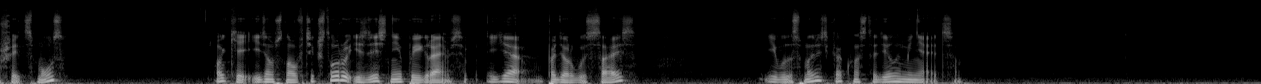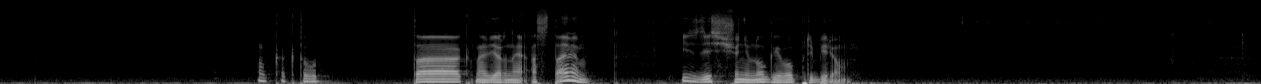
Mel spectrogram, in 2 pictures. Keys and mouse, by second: 2.9 click, 4.7-7.4 drag, 8.1 click, 22.4 click, 22.8 click, 23.2 click, 23.5 click, 24.7-25.2 drag.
